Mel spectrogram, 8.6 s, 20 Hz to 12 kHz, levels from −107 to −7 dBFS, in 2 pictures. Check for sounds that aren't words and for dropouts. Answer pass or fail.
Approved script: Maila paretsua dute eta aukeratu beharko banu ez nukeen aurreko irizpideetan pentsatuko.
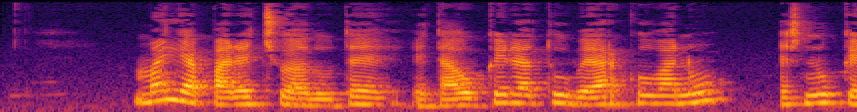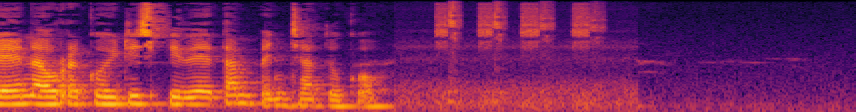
fail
